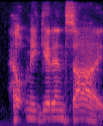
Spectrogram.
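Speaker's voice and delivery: calling out with urgency. Voicing a character who shoots at the players and demands help getting inside: yelling. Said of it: "he yells".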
